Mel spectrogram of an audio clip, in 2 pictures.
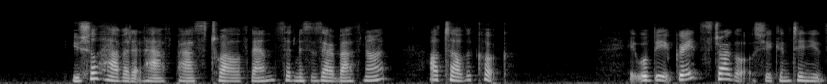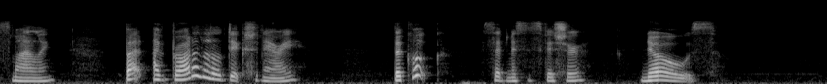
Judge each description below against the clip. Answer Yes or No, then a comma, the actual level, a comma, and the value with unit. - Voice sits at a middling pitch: Yes, medium, 175 Hz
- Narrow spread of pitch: No, average, 4.2 semitones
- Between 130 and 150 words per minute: Yes, slow, 135 wpm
